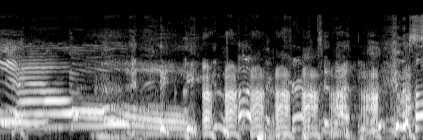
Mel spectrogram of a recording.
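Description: A loud cat meow that stretches out, then breaks into a quick string of rapid, repeated yowling chirps, with no talking over it.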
